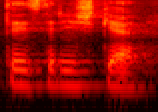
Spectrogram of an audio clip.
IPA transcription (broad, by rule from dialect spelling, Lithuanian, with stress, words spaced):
tɐɪs ˈrʲɛɪʃʲkʲɛ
